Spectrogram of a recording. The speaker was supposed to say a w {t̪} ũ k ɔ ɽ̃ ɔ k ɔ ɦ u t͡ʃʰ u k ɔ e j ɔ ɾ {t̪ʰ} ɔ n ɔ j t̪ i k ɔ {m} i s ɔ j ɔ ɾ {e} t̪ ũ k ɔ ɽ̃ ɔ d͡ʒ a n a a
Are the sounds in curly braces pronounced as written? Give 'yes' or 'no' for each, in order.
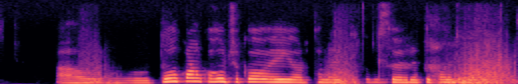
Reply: yes, yes, no, yes

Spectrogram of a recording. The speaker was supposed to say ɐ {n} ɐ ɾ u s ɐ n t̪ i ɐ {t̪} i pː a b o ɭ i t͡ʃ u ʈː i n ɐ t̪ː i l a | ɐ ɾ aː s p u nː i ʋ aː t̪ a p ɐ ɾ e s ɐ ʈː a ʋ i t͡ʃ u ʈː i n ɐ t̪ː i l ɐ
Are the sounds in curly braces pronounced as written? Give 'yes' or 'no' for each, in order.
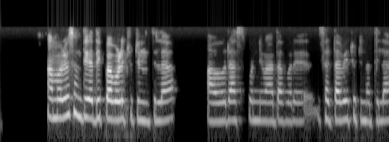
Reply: no, no

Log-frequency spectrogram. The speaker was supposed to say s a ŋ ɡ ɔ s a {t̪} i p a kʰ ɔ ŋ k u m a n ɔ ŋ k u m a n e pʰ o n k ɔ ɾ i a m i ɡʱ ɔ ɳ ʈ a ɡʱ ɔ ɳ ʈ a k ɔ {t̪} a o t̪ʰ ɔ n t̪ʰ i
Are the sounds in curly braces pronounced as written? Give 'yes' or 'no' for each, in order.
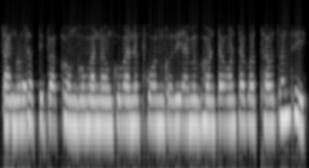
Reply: yes, no

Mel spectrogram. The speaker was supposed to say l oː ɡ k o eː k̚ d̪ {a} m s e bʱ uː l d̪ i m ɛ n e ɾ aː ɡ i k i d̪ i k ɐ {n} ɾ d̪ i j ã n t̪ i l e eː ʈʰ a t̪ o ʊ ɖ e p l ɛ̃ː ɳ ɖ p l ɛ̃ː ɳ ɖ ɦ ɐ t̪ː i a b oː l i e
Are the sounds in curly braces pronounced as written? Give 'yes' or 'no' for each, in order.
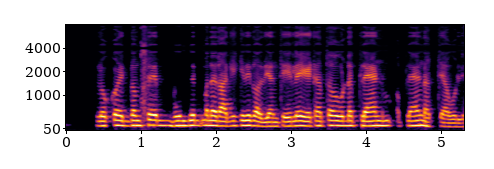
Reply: no, no

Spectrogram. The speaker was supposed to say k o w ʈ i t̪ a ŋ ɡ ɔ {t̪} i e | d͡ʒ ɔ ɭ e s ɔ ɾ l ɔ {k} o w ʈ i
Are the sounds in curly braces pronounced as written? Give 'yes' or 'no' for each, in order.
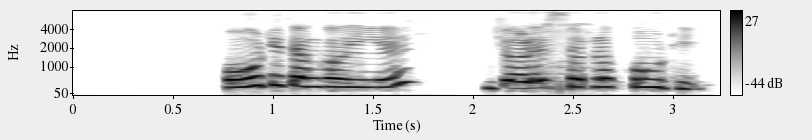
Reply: no, yes

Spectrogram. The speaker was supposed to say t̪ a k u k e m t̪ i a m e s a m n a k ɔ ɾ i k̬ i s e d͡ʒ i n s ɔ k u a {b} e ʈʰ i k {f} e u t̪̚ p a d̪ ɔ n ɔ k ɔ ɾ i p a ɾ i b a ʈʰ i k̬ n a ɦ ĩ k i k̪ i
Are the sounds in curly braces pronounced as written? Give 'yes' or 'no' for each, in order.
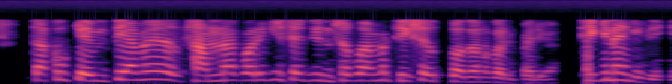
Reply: no, no

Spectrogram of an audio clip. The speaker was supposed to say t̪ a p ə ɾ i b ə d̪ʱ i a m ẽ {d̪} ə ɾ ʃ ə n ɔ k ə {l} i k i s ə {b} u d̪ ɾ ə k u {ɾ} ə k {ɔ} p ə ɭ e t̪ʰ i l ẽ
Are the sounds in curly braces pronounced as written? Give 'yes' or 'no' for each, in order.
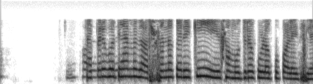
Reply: yes, no, no, no, no

